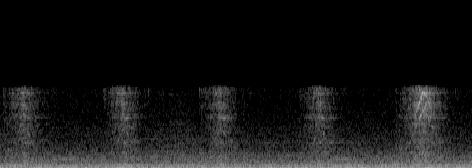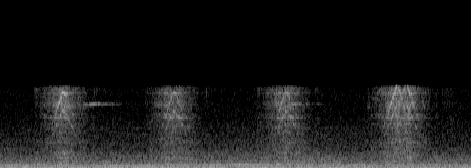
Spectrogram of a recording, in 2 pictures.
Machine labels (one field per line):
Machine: slide rail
